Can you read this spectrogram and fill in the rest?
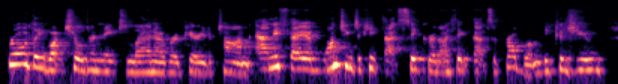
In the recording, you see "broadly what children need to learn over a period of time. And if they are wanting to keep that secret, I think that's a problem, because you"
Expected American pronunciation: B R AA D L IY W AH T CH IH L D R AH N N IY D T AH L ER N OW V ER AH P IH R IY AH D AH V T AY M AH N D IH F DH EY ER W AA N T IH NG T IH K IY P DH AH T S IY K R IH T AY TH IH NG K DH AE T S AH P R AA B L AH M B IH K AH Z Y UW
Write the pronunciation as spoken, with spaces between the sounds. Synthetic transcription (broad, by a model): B R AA D L IY W AH T CH IH L D R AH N N IY D T AH L ER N OW V ER AH P IH R IY AH D AH V T AY M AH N IH F DH EY ER W AA N T IH NG T IH K IY P DH AH T S IY K R IH T AY TH IH NG K DH AE T S AH P R AA B L AH M B IH K AH Z Y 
